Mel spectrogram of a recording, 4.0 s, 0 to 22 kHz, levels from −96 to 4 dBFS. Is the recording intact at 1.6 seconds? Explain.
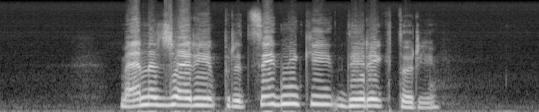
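No. At 1.6 seconds, as across the whole speech clip, the signal is pushed about 12 dB beyond what a stage in the chain can pass, so hard clipping slices its peaks flat. Around one sample in twenty hits that ceiling. The squared-off tops add harmonics reaching far up the spectrum, so every louder syllable here carries a harsh, buzzy fuzz and crackle rather than a clean peak.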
